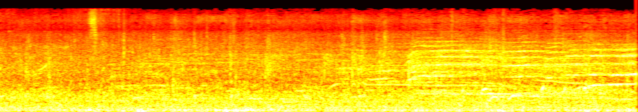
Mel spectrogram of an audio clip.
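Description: Mass of marathon runners' footsteps on the road with crowd chatter. Music with held notes comes in about two-thirds of the way through.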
